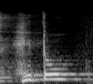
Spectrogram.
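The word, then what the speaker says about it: 人: derived from this figure which is read as hito or a person so these are some of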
